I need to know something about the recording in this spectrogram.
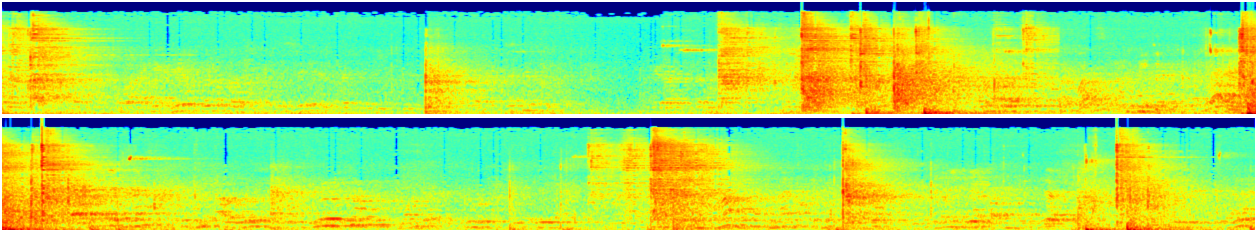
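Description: Swords clash and clatter sharply, echoing in a large hall.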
